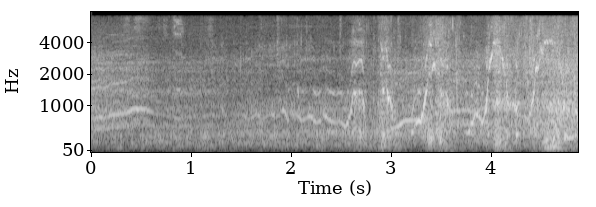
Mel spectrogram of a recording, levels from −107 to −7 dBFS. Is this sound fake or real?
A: real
